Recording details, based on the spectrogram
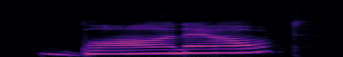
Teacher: it sounds like you're leaving out the R in burn.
